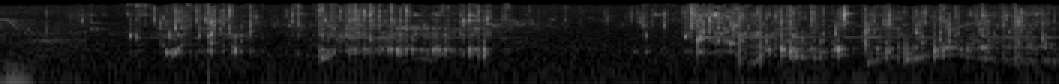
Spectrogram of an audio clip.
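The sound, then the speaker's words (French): Wine poured from a bottle gives a faint, uneven trickle of liquid with scattered drips and small splashes running through the whole stretch. “Ouvrons une bonne bouteille de vin et parlons de choses sérieuses.”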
